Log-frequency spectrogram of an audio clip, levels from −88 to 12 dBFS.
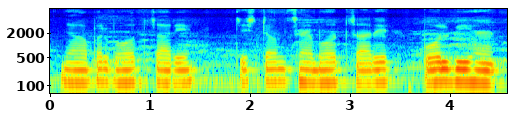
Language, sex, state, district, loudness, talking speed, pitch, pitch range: Maithili, male, Bihar, Supaul, -16 LUFS, 145 wpm, 125 Hz, 125-130 Hz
